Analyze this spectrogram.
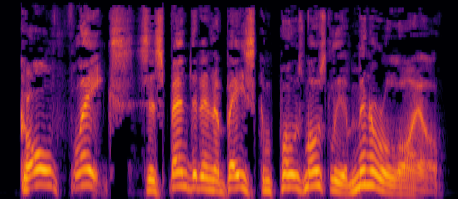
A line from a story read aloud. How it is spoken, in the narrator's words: the pilot yelled back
